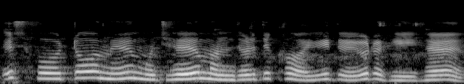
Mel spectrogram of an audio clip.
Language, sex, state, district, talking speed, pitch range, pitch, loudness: Hindi, female, Madhya Pradesh, Katni, 115 wpm, 215-265 Hz, 240 Hz, -16 LUFS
